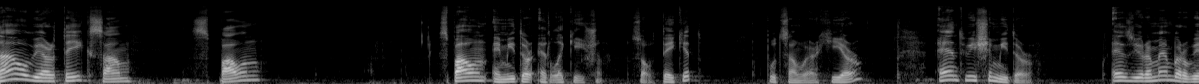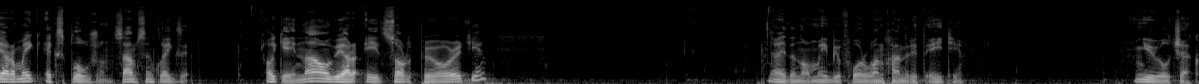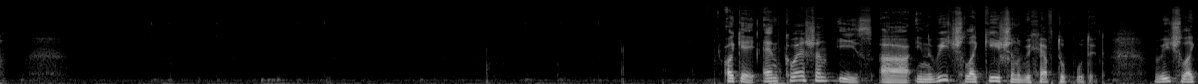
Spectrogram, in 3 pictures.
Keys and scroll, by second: 1.3 s, 1.6 p, 1.7 a, 2.0 w, 16.2 s, 16.4 o, 16.7 r, 20.5 1, 20.7 8, 21.2 Return.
